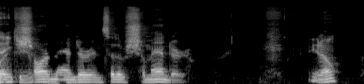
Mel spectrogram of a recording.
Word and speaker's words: Charmander: It's Charmander.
